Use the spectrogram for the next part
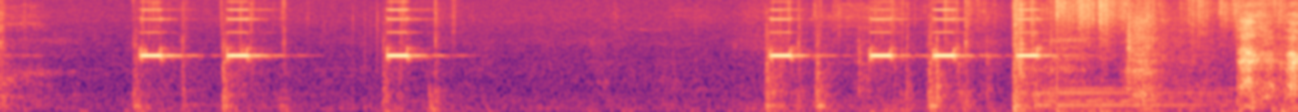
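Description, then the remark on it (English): A microwave oven's keypad gives several short, sharp beeps in two quick bursts, then the oven starts up with a steady, humming whir as it heats garlic butter for a grilled cheese sandwich. It is fairly loud, and nobody speaks. “Microwave. Garlic butter for the for the grilled cheese.”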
